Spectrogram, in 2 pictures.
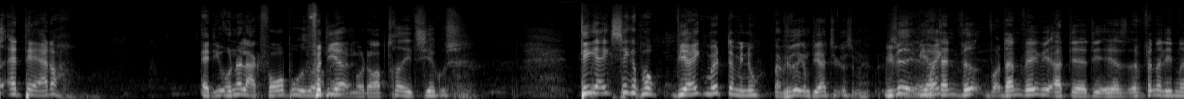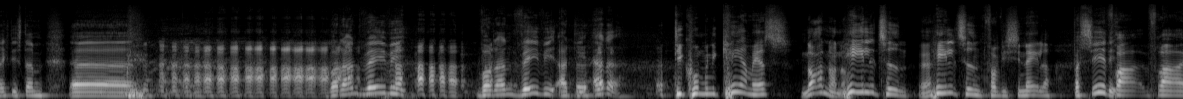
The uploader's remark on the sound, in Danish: Live fra HCA Festivals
